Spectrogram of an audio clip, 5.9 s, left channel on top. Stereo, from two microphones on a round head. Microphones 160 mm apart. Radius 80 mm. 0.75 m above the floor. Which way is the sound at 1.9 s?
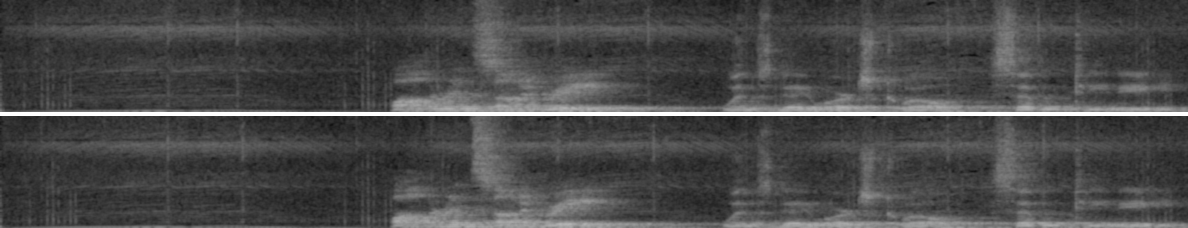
35° right (ahead or behind).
